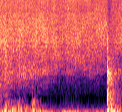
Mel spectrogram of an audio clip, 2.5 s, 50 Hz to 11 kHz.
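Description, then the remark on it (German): Food sizzles steadily as it fries in a 24 cm non-stick pan, a continuous hiss with no talking, and a short scrape or clatter near the end, like it being stirred. “So, das ist das Schöne bei dieser Pfanne ist natürlich, äh, hier klebt natürlich im Regelfall ja. irgendwie gar nichts drin.”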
